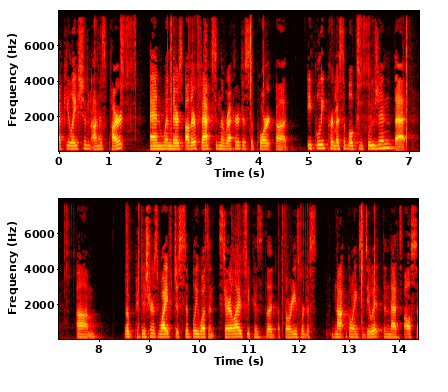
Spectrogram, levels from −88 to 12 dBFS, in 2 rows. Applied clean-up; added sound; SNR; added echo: neural mask model RNNoise.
